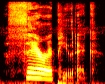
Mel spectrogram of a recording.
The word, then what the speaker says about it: therapeutic: I don't know if you guys have the th sound the same, but it's therapeutic. therapeutic.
